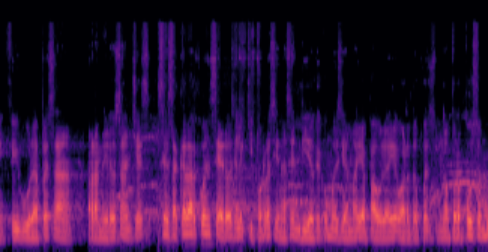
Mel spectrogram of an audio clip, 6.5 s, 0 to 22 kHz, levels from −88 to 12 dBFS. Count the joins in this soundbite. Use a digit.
2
